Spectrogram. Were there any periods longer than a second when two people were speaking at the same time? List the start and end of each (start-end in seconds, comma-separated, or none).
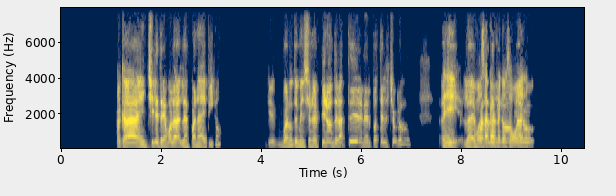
7.6-9.4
